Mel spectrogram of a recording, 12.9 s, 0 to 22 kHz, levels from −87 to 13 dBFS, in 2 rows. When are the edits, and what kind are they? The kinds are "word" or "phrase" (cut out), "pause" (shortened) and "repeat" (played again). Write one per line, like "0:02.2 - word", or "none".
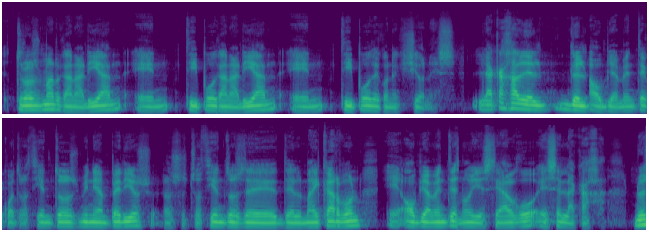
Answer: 0:02.1 - repeat
0:04.6 - pause
0:05.9 - phrase
0:08.1 - phrase
0:10.2 - pause
0:11.0 - phrase

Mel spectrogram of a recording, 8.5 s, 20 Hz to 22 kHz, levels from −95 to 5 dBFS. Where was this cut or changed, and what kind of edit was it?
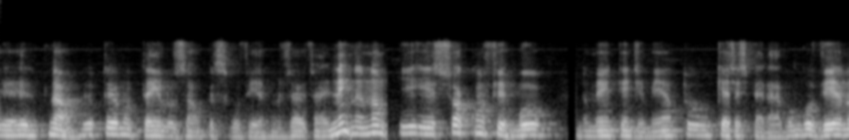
0:01.4 - phrase
0:03.1 - word
0:03.5 - word
0:03.9 - word
0:05.7 - pause
0:07.3 - word

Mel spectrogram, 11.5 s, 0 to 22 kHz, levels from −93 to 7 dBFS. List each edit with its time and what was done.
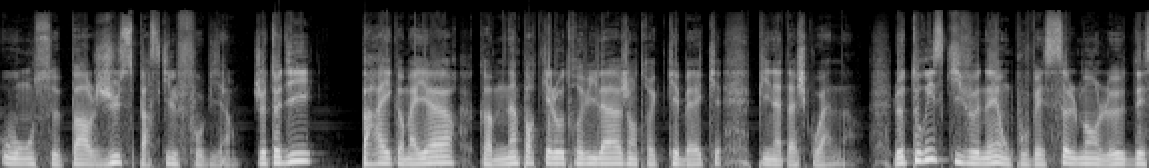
none

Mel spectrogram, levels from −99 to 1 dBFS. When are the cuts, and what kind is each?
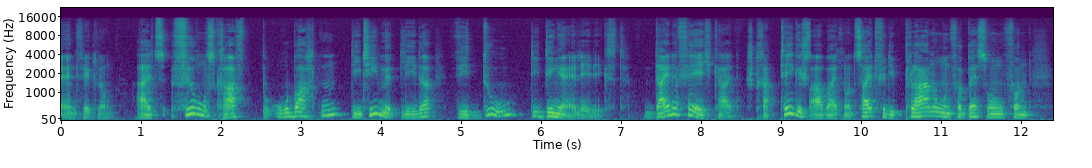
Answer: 0:03.8 - phrase
0:09.4 - word

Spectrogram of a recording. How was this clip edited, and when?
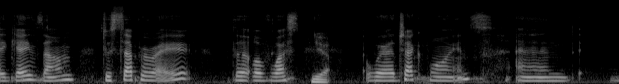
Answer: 0:02.5 - word
0:03.0 - word
0:04.0 - word

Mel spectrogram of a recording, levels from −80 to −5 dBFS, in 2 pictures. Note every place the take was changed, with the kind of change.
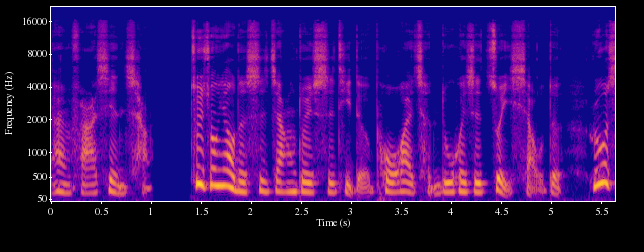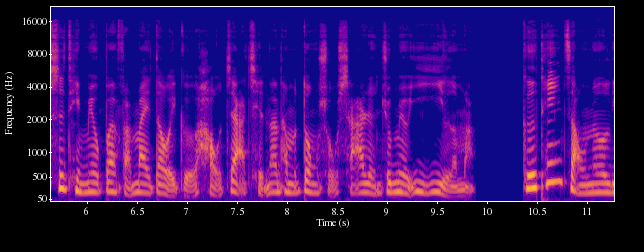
none

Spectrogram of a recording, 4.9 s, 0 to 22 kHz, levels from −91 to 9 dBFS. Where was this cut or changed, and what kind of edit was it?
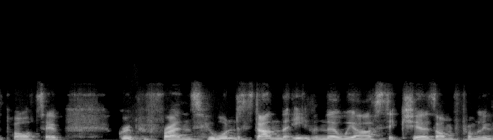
none

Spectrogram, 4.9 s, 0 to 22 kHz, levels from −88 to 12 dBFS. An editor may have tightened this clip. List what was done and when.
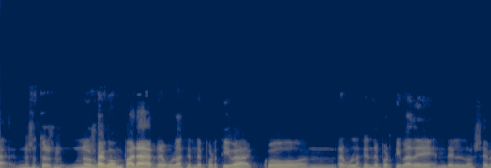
0:01.0 - word
0:01.6 - word
0:03.4 - word

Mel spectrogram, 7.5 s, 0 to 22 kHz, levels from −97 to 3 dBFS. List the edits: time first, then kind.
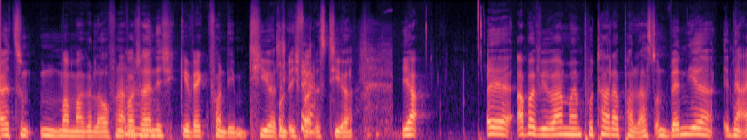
0:01.2 - word
0:02.8 - word
0:03.9 - pause

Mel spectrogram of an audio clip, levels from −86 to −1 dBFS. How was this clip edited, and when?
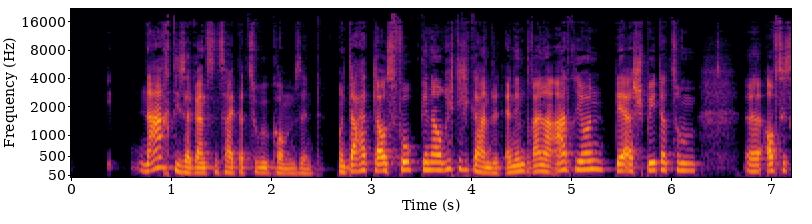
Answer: none

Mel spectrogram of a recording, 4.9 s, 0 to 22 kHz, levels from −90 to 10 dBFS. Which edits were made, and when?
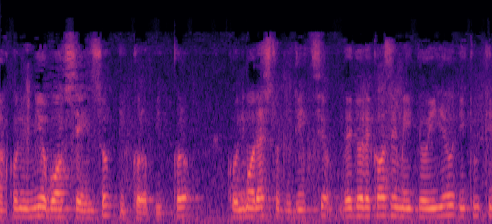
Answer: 0:02.4 - word

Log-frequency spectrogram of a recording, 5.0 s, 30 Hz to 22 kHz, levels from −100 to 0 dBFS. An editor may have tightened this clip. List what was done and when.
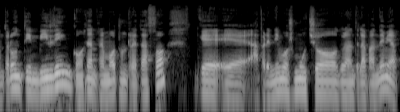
0:01.1 - word
0:01.5 - word
0:02.5 - word

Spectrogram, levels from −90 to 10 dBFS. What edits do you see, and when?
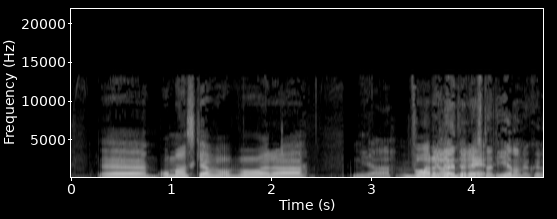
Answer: none

